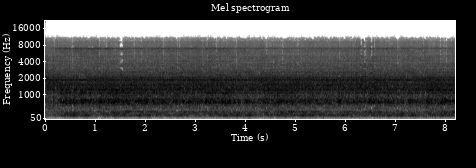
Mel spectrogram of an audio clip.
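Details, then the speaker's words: Microelectrode recording during deep brain stimulation surgery for movement disorders: continuous dense crackling firing of a thalamic kinesthetic cell, surging as the patient's joint is passively moved; kinesthetic cell response. "now here's an example of a kinesthetic cell this is testing the patient and this is the activity that we look for when moving the patient's"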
